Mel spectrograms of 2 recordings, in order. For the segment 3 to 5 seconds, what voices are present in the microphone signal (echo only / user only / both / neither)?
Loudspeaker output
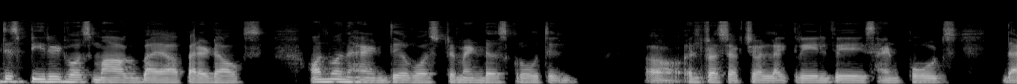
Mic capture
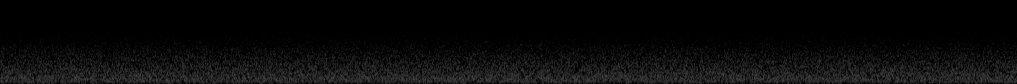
neither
